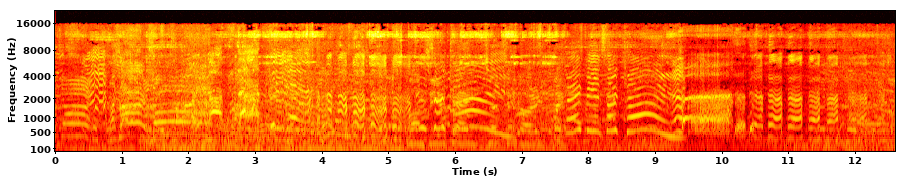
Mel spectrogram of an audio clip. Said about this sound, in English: There are crying children, including my own. That's a lot of screaming and terror for a Santa parade.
